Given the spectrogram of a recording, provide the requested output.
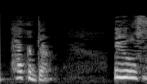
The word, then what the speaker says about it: pachyderm: Peter 承认这个点子是盗用同事的。所以我们看的是 pachyderm 这个名词 ,D-E-R-M 这个字根有皮肤的意思。所以 pachyderm 是指厚皮动物，例如大象、犀牛或者是河马等等。G-C-H 在这里是发 k 的音，念成 pachyderm。例如 ,some local Africans do not like elephants and complain that the pachyderms are ruining their farms.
